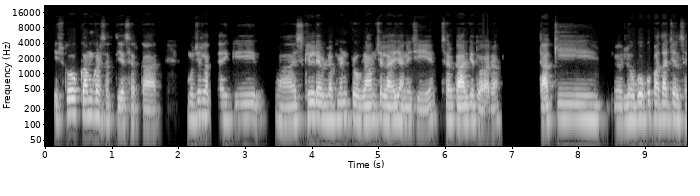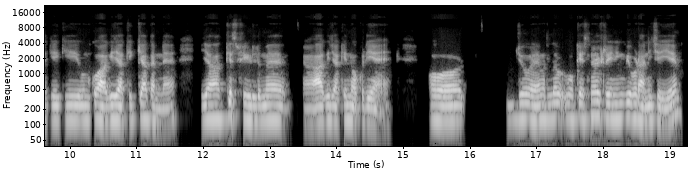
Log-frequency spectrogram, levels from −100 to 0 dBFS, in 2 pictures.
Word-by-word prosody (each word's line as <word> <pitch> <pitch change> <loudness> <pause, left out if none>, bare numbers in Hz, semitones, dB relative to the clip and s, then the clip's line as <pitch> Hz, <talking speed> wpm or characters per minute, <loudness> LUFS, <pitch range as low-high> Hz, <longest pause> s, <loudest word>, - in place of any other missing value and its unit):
इसको 140 +7 +3
कम 150 0 +6
कर 150 -1 +3
सकती 125 -2 -7
है 110 - +2
सरकार। 100 -3 -2 0.4
मुझे 130 +3 -2
लगता 145 -3 -3
है 125 - -3
कि 130 +1 -6 0.3
अ, 115 0 -3
स्किल 140 +2 +1
डेवलपमेंट 135 +1 0
प्रोग्राम 125 -1 +2
चलाए 120 -1 +3
जाने 110 -3 +1
चाहिए 105 +3 -5 0.2
सरकार 120 -2 +6
के 130 - 0
द्वारा। 105 -1 -1 0.6
ताकि 120 +4 +3 0.8
अ, - - -7
लोगों 125 +1 +2
को 145 - 0
पता 135 +1 +3
चल 125 - +1
सके 120 0 -4
कि 120 0 -1
उनको 120 +2 -2
आगे 115 +1 +5
जाके 120 0 +2
क्या 130 +1 +1
करना 105 -5 -3
है 115 +5 -5 0.4
या 125 +1 +3
किस 145 0 -1
फ़ील्ड 120 -2 0
में 125 -1 +2
अ, 210 - -13
आगे 115 +3 +4
जाके 120 +1 -2
नौकरियाँ 110 -2 0
है। - - -7 0.6
और 120 0 +3 0.8
जो 135 0 +1
है 120 +1 +2
मतलब 130 +1 -1
वोकेशनल 130 +2 -1
ट्रेनिंग 130 -1 -1
भी 140 - +2
बढ़ानी 120 -2 +2
चाहिए, 120 +6 -1
120 Hz, 160 wpm, -22 LUFS, 115-130 Hz, 0.8 s, कम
